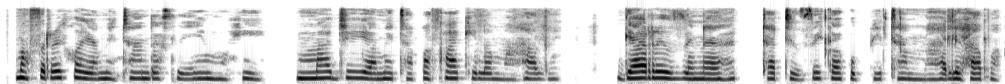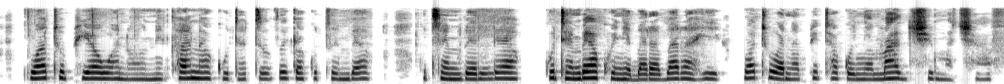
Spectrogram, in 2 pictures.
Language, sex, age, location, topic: Swahili, male, 25-35, Nairobi, health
